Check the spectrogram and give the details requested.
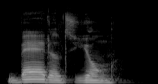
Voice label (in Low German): "Bädelsjong", kaevels platt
